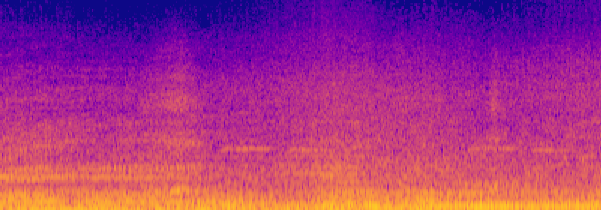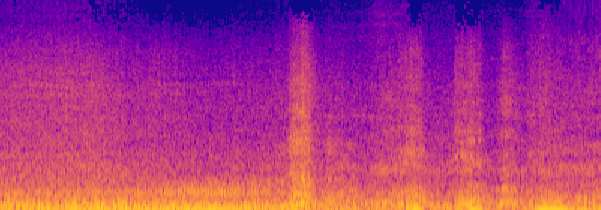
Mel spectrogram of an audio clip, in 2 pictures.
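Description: Modified street cars, including a supercharged Holden Commodore, cruising slowly past with a heavy, steady exhaust rumble. Near the end come a few short, sharp revs.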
